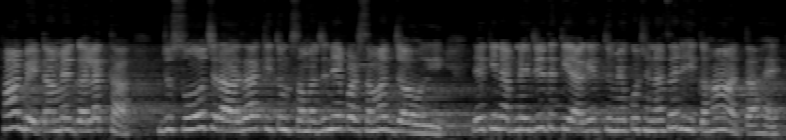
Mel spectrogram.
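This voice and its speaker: A woman's voice: sits high, normal speed, few pauses, lo-fi sound, lightly acted. A woman reading the lines of a weary older father who speaks in a resigned, bitter way, recorded in an echoey room. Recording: echoey room with long reverb.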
